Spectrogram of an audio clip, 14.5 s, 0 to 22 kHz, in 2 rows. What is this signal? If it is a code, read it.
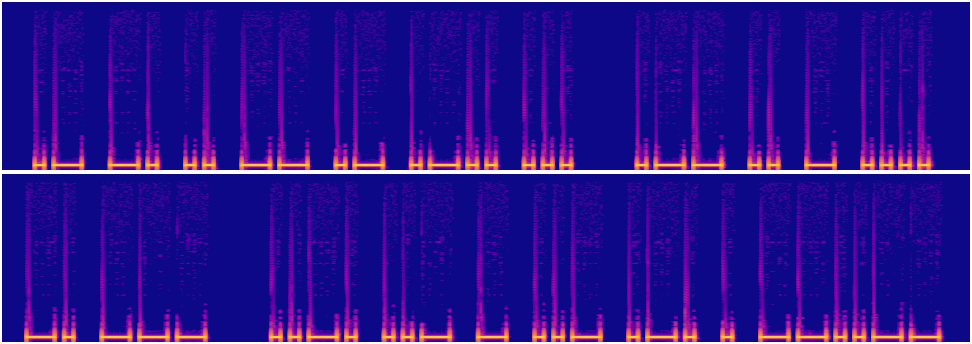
Morse code, heard as a keyed tone, about 17 wpm, 700 Hz. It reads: ANIMALS WITH NO FUTURE,
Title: A Sound Of Thunder 17wpm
